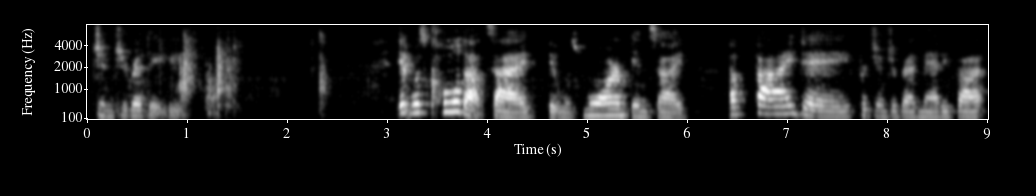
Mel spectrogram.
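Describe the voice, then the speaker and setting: A woman's voice: fairly low pitch, expressive, slow pace, pauses often, dark tone. A woman reading a children's storybook aloud expressively, with little asides to the listeners. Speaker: storybook reader. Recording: slightly dull, lo-fi sound.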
